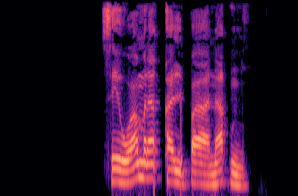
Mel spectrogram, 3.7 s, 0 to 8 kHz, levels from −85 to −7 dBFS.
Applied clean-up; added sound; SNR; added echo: none; none; none; none.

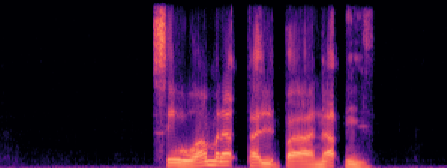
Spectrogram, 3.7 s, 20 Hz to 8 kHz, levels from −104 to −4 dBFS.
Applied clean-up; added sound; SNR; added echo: neural diffusion model UNIVERSE++.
